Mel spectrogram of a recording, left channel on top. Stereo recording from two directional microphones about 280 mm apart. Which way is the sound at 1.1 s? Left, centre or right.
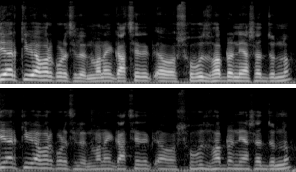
Left.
